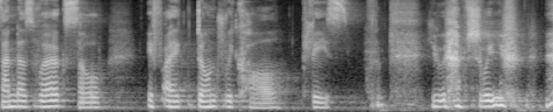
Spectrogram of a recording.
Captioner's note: chuckles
